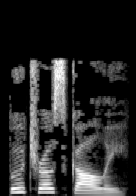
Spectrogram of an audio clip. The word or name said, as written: boutros-ghali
